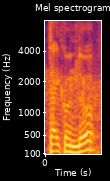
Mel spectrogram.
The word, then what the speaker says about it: Taekwondo: Con noi c'è proprio il presidente della Federazione Mondiale del Taekwondo, dico giusto, la pronuncia è giusta, sì, Taekwondo.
